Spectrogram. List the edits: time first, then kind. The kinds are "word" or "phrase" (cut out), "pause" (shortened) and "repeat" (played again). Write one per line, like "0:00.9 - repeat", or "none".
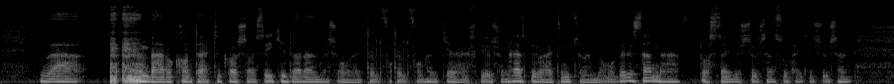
0:03.9 - repeat
0:07.0 - pause

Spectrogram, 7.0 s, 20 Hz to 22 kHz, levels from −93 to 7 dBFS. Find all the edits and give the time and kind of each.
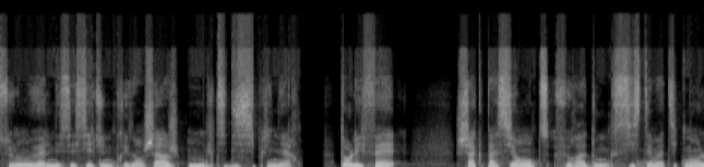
none

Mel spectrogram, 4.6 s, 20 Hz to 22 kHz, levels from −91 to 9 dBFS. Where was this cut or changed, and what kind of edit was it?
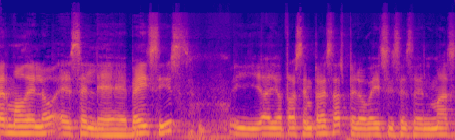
none

